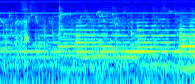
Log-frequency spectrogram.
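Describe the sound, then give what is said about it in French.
Village church bells peal in festive celebration, several bells ringing together in a steady stream of overlapping, sustained metallic tones with repeated strikes throughout. “Alors que la fillette et son grand-père commencent la remontée vers le chalet, toutes les cloches du village se mettent soudain à carillonner pour fêter l'événement.”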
